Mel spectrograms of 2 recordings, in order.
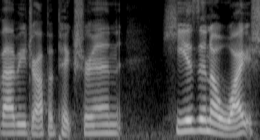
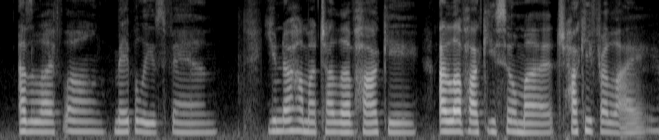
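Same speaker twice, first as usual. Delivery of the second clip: put-on dramatic concert-intro announcer voice; 3 dB quieter than usual. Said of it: "doing an intro to a concert".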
